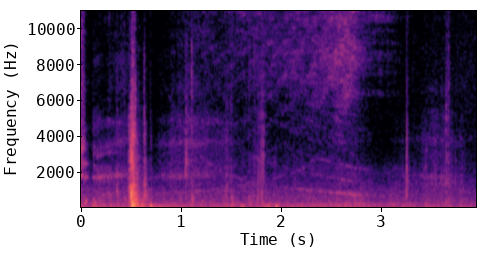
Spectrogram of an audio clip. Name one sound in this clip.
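A car's tailgate clicks open.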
